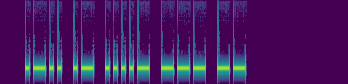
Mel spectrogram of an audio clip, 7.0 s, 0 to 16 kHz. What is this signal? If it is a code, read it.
Morse code, heard as a keyed tone, about 15 wpm, 700 Hz. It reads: LA4OM
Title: DXCC-100 Call Signs - 5 Characters - Repeated 2x - 15wpm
